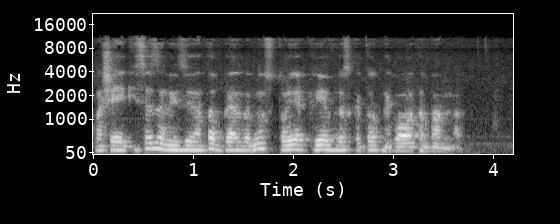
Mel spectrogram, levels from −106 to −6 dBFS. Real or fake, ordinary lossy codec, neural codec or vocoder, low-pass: real; Opus, 24 kbps; none; 10.8 kHz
